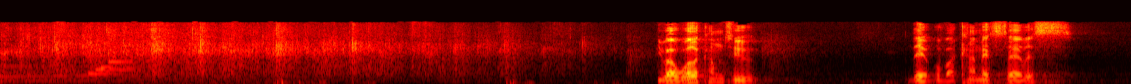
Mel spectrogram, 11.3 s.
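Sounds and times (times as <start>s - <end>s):
audience clapping: 0.0s - 6.6s
speech: 6.6s - 7.6s, 9.1s - 10.7s.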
